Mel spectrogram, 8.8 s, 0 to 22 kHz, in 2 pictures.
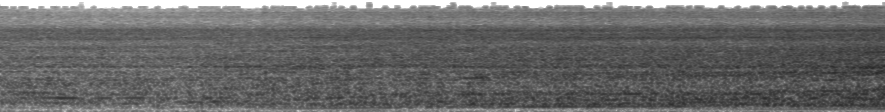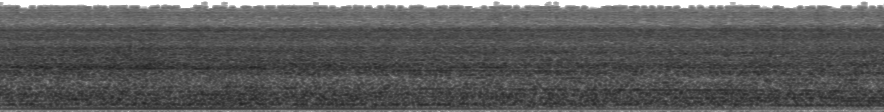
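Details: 1981 Rakieta 7M2 vacuum MD-010 motor, first run on reduced voltage through a regulator: a smooth whine climbing steadily in pitch as it spins up, with no knocking or grinding. The owner wonders about bearing or spring noise but finds it runs smoothly.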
